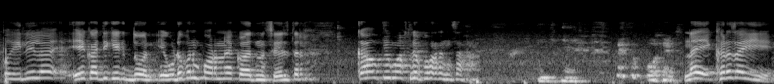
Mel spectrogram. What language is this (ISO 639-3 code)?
mar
